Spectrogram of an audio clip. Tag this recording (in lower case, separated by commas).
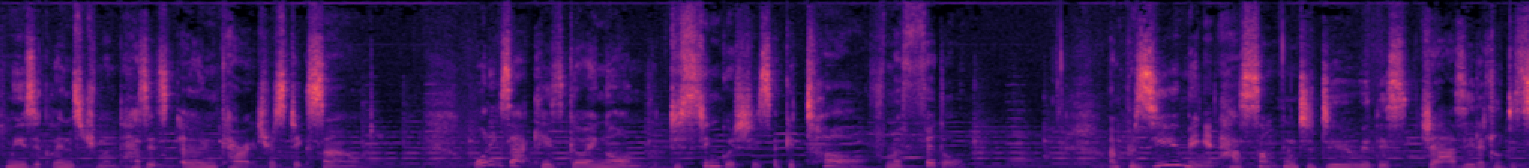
speech, music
